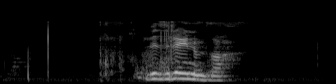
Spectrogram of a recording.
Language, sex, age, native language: Icelandic, male, 9, Icelandic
